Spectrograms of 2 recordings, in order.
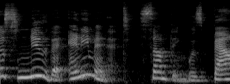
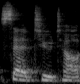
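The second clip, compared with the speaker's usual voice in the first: plain reading voice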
